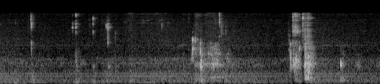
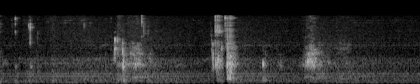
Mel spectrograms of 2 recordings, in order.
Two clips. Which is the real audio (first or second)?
second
